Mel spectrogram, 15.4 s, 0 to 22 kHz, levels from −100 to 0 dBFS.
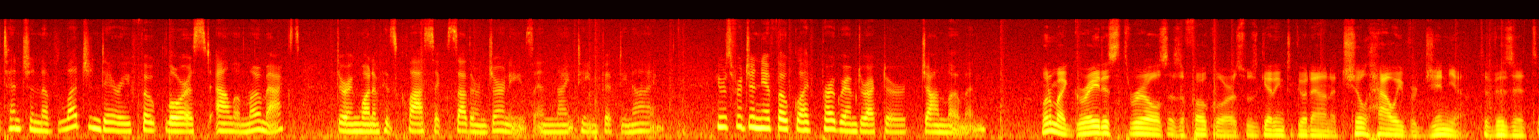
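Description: No faults: only quiet room noise, about 18 dB below speech.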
